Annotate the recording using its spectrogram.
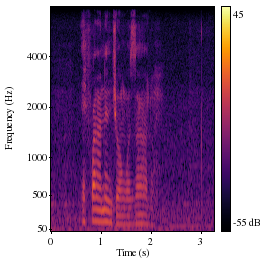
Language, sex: Xhosa, male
